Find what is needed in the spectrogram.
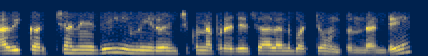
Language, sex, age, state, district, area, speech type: Telugu, male, 18-30, Andhra Pradesh, Krishna, urban, conversation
